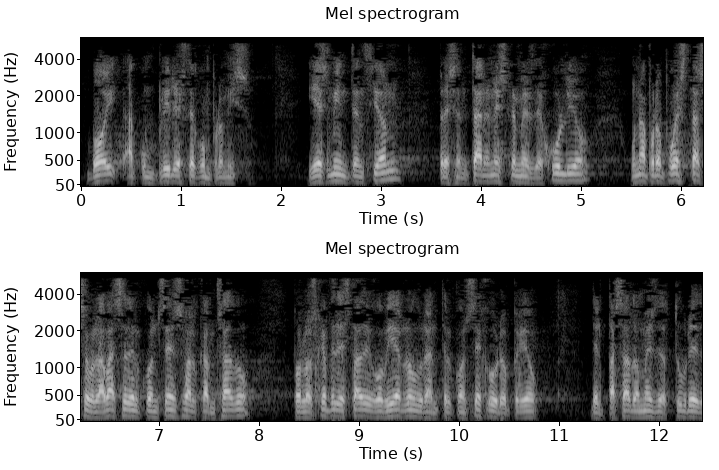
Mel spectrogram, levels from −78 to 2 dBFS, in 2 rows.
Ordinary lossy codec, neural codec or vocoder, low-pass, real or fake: MP3, 24 kbps; none; 5.4 kHz; real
